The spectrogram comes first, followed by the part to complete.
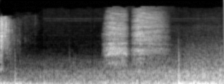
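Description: A woman gasping twice in fear, two short sharp breaths about a second in, over a low steady dramatic drone. A deep hit with a falling sweep lands near the end.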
